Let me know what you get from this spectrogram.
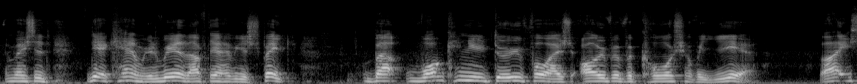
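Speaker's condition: Cerebral palsy; affects walking

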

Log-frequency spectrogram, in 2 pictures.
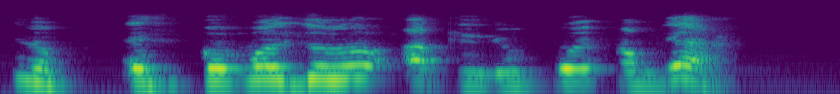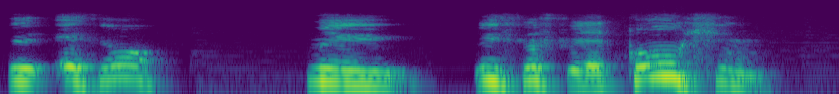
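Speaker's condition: Cerebral palsy; from birth in Bogotá, near death as newborn, long incubator stay, physical disability, needs assistance; speech difficulty, noted as a hurdle for work as lecturer

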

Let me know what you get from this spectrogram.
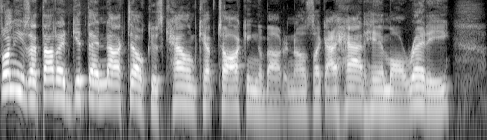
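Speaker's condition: No condition

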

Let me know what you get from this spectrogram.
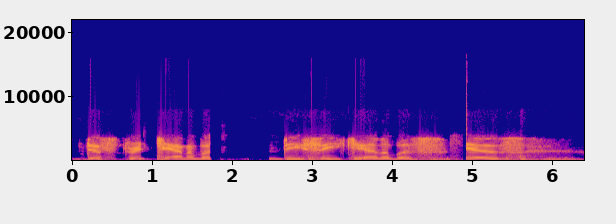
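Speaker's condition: Parkinson's disease; medical cannabis for Parkinson's symptoms

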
